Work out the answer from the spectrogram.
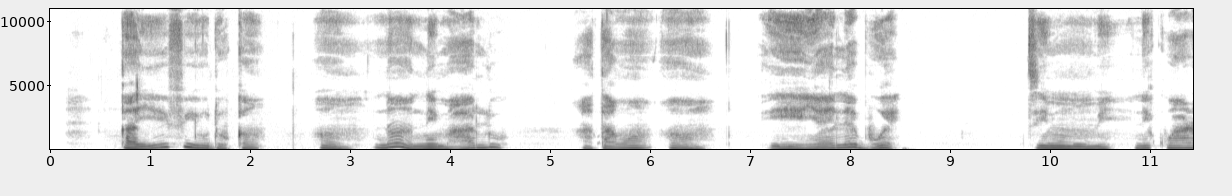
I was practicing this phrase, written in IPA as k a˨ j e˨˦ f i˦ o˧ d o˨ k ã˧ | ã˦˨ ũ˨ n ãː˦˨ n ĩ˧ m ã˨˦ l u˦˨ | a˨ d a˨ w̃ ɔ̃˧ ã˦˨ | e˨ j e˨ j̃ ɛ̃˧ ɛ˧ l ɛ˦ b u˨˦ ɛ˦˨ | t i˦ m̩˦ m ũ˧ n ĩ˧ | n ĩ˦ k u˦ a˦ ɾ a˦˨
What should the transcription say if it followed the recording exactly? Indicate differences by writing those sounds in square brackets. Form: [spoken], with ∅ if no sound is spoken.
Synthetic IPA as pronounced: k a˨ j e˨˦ f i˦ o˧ d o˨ k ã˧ | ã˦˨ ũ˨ n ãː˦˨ n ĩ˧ m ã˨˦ l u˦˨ | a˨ [t] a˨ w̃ ɔ̃˧ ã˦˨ | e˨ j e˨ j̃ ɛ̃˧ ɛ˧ l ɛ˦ b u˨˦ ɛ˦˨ | t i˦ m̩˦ m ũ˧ [m] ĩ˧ | n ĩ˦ k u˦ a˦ ɾ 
